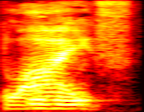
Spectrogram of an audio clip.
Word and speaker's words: Blyth: I believe that's pronounced proper, Blyth, which is on the North Sea, not that far from Newcastle, in northern England.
